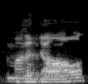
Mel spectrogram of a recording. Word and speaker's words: Vidal: I think Vidal, how do you say his name? Kamani Vidal. Vidal. Oh, I was wrong on both of my guesses. Vidal.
